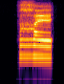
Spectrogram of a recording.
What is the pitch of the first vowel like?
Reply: low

